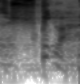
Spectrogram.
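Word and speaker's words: Špela: and she always explained her name pronounced like this, Spila. And I said, okay. I said, okay, it's Sheila with a P instead of an H.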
